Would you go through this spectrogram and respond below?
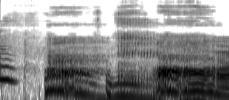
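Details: Male pet dog making funny noises during play with his owner indoors: a sustained, low, harmonic growling moan that starts after a short silence, dips briefly, then continues steadily and grows louder toward the end.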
